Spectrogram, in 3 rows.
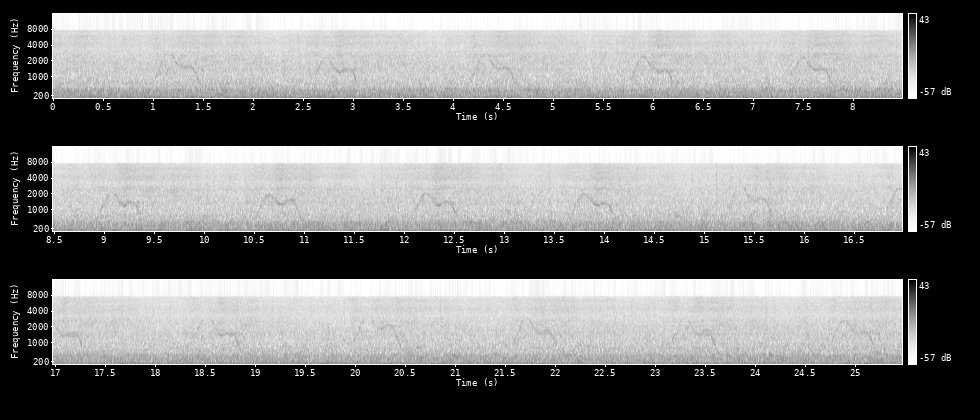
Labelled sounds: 18.4	18.9	vessel noise, 0.91 to 2.7 kHz

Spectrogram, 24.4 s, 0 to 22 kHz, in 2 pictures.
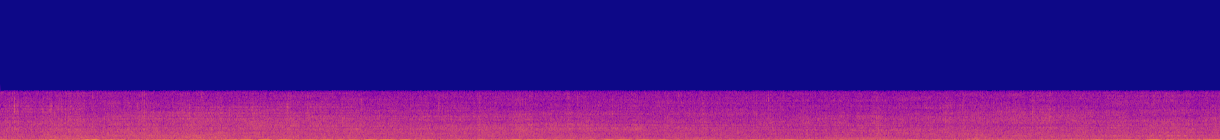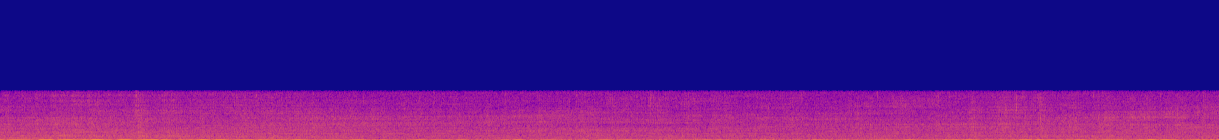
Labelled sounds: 19.8	20.1	vessel noise, 3.3 to 3.6 kHz
22.1	22.4	vessel noise, 4.7 to 4.9 kHz

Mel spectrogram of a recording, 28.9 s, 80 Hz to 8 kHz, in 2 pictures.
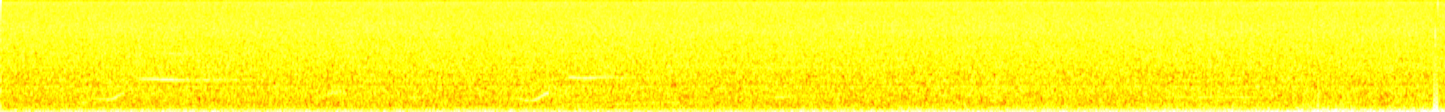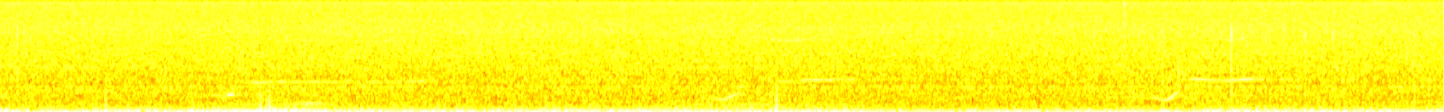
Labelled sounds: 1.4	1.8	humpback whale, 0.86 to 1.0 kHz
5.7	6.1	humpback whale, 0.93 to 1.1 kHz
16.9	17.2	humpback whale, 0.80 to 0.90 kHz
22.2	22.7	humpback whale, 0.90 to 2.8 kHz
26.3	27.0	humpback whale, 0.86 to 0.99 kHz

